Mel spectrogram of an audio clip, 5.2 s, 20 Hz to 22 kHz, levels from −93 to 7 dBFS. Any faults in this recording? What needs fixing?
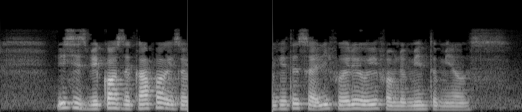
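A rebuffering stall cuts the speech to silence at 1.87 s, and it picks up again at 2.72 s exactly where it stopped, adding about 0.85 s. Unlike a dropout, nothing is skipped. Prevent it with a larger playback buffer or adaptive bitrate switching.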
